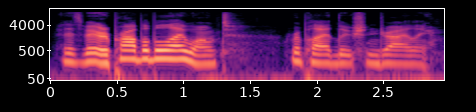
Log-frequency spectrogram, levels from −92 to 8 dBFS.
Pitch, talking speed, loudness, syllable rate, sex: 200 Hz, 185 wpm, -16 LUFS, 6.4 syllables/s, female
